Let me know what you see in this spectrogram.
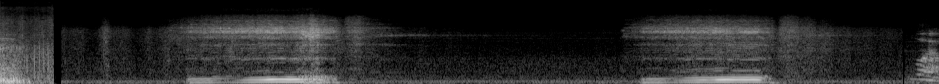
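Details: Two loud, rattling, low-pitched snores on inhaling, about four seconds apart, with quiet pauses between: heavy snoring.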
